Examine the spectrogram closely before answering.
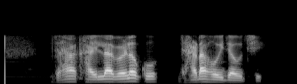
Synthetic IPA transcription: d͡ʒaɦakʰajlaβeɭɔku | d͡ʒʱaɽaɦojd͡ʒawt͡ʃʰi

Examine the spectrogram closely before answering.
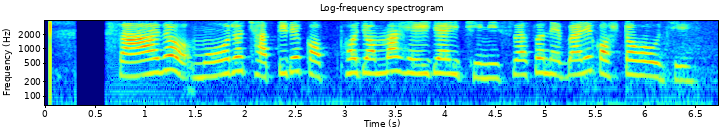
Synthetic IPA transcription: saɾɔmoɾɔt͡ʃʰat̪iɾekɔpʰːɔd͡ʒɔmaɦejd͡ʒajt͡ʃʰiniswasɔnebaɽekɔsʈɔɦowt͡ʃʰi

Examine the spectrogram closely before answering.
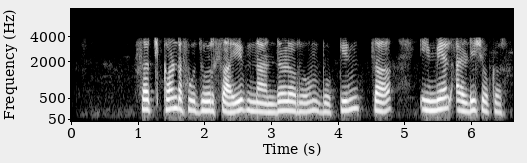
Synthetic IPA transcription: sət͡ɕkʰəɳɖfud͡zuɾsaɦibnaɳɖəɭɾumbukimt͡sa | imelajɽiɕokəɾ

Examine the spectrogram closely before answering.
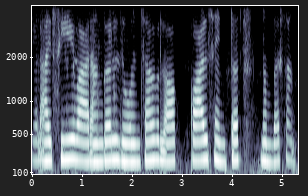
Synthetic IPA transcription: ela̰jsiʋaɾãŋɡəld͡zont͡salɔk | kːɔlseɳʈəɾnəmbəɾsãŋ

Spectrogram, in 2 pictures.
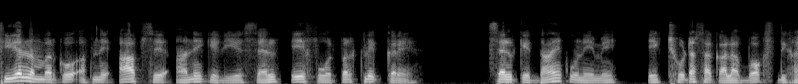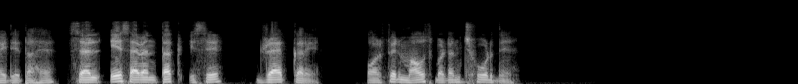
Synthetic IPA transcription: siːɾijəlnɐ̃mbəɾkoʔɐpneaːpseʔaːnekeliesɛːleːfʰoːɾpɐɾklɪkːɐɾḛ̃ː | sɛːlked̪ãːẽkoːnemẽ | eːk̚t͡ʃʰoːʈasakaːlabɔːksd̪ɪkʰaːid̪eːt̪aɦɛːsɛːleːsɛːʋə̃nt̪ɐkɪse | ɖɾɛːɡ̚kɐɾḛ̃ː | ɔːɾfɪɾmaːʊsbɐʈə̃nt͡ʃʰoːɽd̪ḛ̃ː

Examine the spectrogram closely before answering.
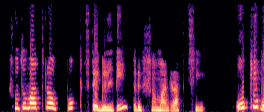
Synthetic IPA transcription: ʃud̪ʱumat̪ːɾopuksʈebiliʈit̪ɾiʃomanɾak̚t͡ɕʰi | okebo

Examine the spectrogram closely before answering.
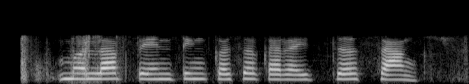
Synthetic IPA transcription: məlapeɳʈiŋɡkəsəkəɾajt͡səsaŋɡ

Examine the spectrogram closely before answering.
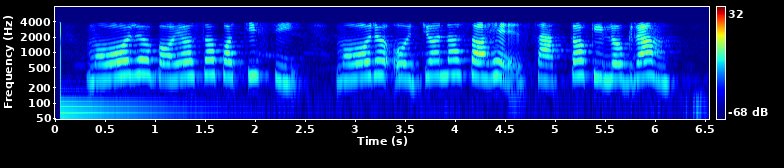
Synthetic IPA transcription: moɾɔbɔjɔsɔpɔt͡ʃisi | moɾɔʔod͡ʒɔnɔsɔɦesat̪ɔkiloɡɾam

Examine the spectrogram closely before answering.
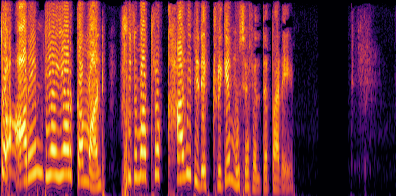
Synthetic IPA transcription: t̪oʔaɾemɖiajaɾkɔmaɳɖ | ʃud̪ʱumat̪ːɾokʰaliɖiɾek̚ʈoɾikemut͡ɕʰefelt̪epaɾḛ | k

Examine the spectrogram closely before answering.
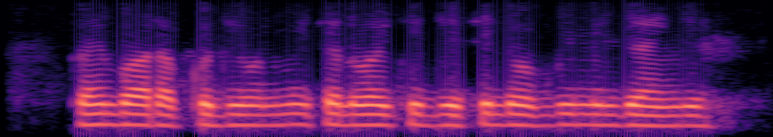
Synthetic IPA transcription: k̪ɐĩbaːɾab̚kod͡ʒiːʋənmẽɪsɐlʋaːiked͡ʒɛːseloːɡ̚bʱimɪld͡ʒaːẽːŋɡeː

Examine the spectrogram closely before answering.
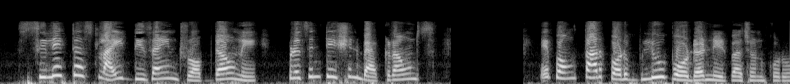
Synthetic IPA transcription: silek̚ʈaɾslajʈ̚ɖid͡ʑajnɖɾɔp̚ɖawne | pɾed͡ʑeɳʈeʃonbɛk̚ɡɾawɳɖs | eboŋt̪aɾpɔɾblubɔɾɖaɾniɾbat͡ɕonkoɾun

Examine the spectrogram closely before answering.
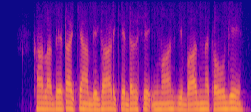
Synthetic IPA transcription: kʰaːlabeːʈaːkjãːbeːɡaːɽkeɖɐɾseʔiːmaːnkibaːd̪mẽkɐɦoːɡeː

